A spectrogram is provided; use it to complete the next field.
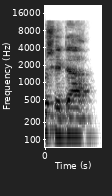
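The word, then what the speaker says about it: ث: সাটা হলো জিহ্বার আগা উপরের দুই দাঁতের আগাতে লাগবে।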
